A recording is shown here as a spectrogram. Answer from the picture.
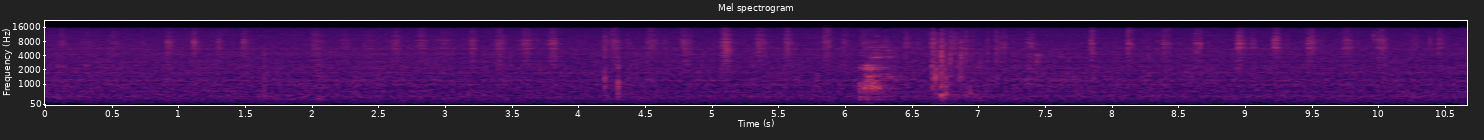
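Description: Faint scratching of a paintbrush dry-brushing and dabbing paint onto a miniature's gate, over quiet room tone. Two short, soft sounds come a little after six seconds.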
